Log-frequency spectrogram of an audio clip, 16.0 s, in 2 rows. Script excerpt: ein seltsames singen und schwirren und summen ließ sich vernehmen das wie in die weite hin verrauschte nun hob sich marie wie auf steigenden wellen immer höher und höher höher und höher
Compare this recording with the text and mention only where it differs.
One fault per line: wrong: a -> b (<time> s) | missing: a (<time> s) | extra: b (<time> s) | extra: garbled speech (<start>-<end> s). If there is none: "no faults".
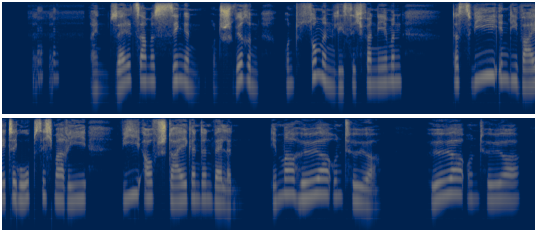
missing: hin verrauschte nun (8.2 s)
